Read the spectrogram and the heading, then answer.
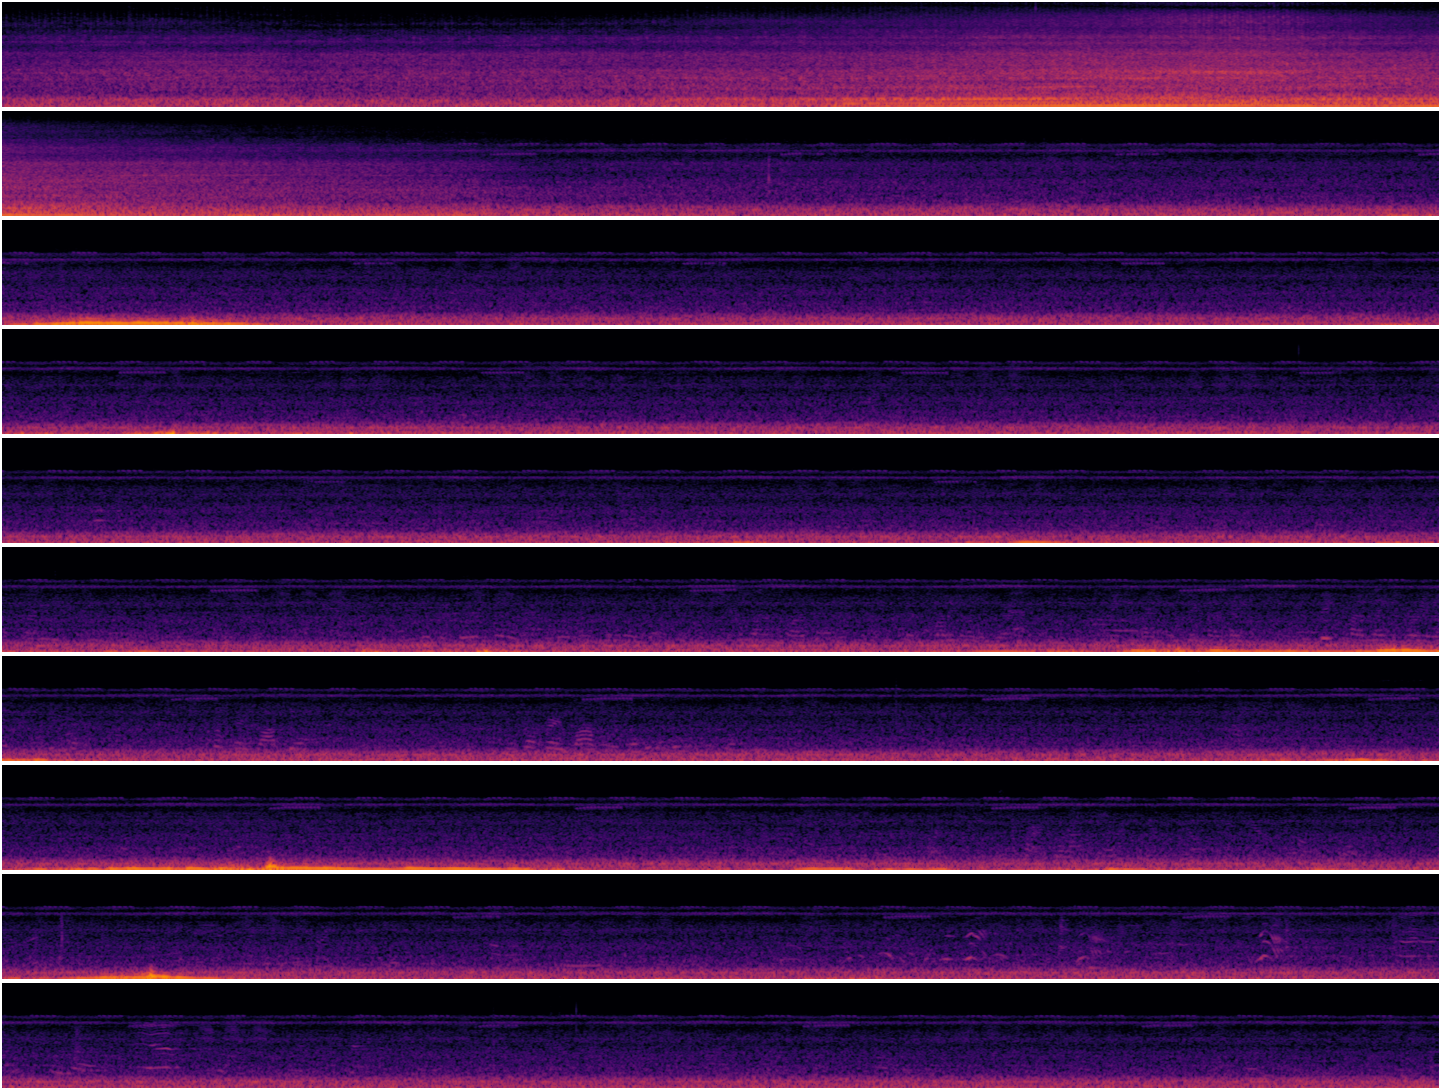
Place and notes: The College of New Jersey, Pennington Road, Ewing Township, NJ, USA - Outside ambience Next to the AIMM Building at TCNJ
Outside ambience, a truck is running next to the student center. Crickets are chirping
